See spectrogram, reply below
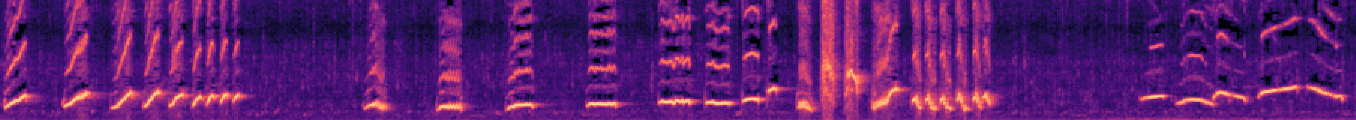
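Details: White-rumped shama singing vigorously, a master recording for training caged birds: fast series of rising whistles, staccato chips and rattles, then softer, warbled, wavering whistles.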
